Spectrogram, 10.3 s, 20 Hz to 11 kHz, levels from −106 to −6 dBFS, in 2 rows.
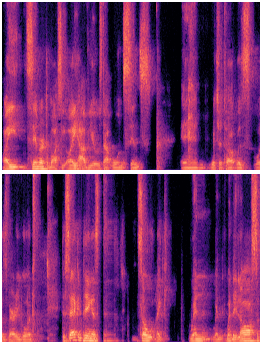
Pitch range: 105-120 Hz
